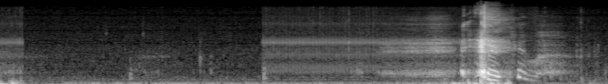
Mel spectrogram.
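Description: A single wet sneeze with a rising in-breath before the burst; a hay fever sneeze.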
